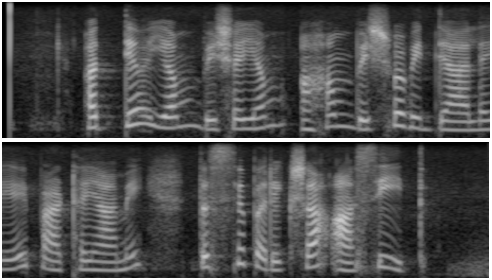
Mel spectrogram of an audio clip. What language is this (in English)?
Sanskrit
